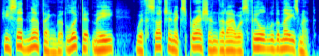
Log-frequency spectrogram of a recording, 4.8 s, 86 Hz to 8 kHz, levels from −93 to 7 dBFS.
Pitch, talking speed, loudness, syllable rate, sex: 150 Hz, 215 wpm, -17 LUFS, 5.7 syllables/s, male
